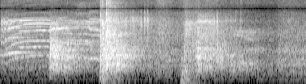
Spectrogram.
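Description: A young man shifts on a leather sofa with a creak.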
